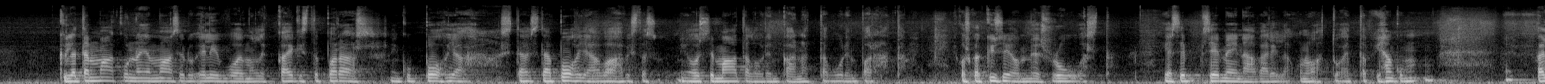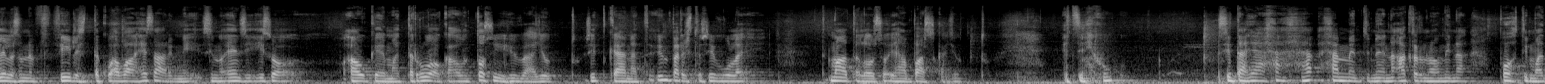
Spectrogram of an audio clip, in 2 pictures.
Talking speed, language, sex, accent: 135 wpm, Finnish, male, native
